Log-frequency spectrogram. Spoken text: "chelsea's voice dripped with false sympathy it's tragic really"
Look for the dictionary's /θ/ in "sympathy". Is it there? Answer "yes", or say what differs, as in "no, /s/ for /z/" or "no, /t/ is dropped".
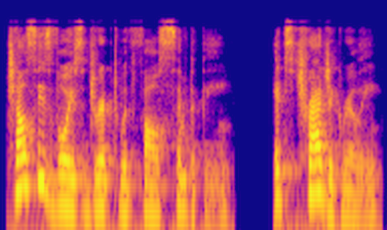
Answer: yes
